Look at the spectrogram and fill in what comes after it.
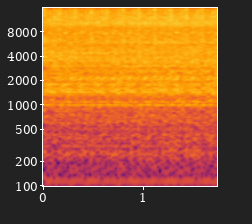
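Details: Massey Ferguson 1200 diesel idling smoothly and steadily after refitting turbo and manifold and priming the turbo oil lines, good oil flow through the turbo, no catching or rubbing after the alternator bracket contact was cleared; normal idle.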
